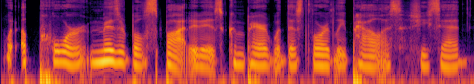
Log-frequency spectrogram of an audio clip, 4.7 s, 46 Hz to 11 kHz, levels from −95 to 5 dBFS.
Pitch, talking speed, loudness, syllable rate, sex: 165 Hz, 175 wpm, -19 LUFS, 4.8 syllables/s, female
